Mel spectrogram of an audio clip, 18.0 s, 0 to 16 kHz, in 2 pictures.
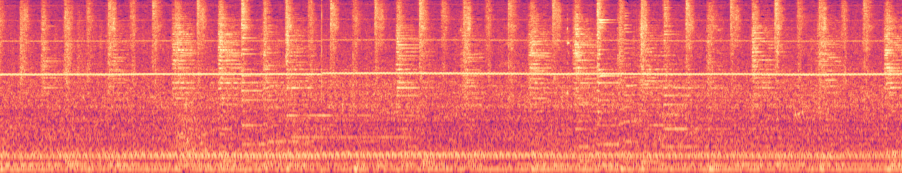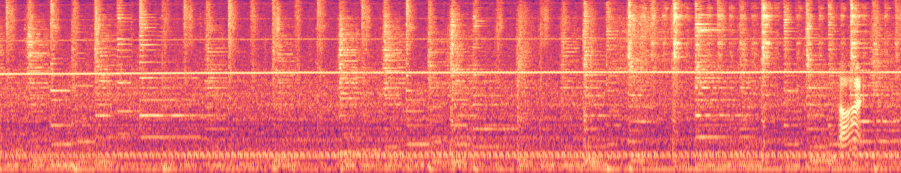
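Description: Steady, loud drone of an auto-engine conversion in a Vans RV-10 aircraft held at high revs on the takeoff roll, a continuous engine roar with faint talk mixed in.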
